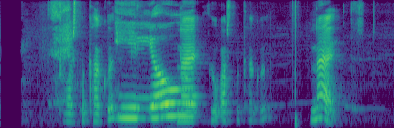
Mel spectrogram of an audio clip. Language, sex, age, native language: Icelandic, female, 8, Icelandic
